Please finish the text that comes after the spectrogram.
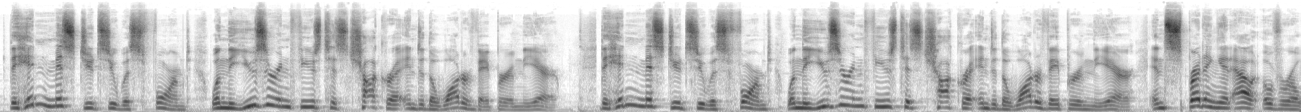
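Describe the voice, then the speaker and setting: A man reading a story aloud as a dramatic narrator, with music behind him. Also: fairly high pitch. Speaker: fan fiction reader. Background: background music.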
